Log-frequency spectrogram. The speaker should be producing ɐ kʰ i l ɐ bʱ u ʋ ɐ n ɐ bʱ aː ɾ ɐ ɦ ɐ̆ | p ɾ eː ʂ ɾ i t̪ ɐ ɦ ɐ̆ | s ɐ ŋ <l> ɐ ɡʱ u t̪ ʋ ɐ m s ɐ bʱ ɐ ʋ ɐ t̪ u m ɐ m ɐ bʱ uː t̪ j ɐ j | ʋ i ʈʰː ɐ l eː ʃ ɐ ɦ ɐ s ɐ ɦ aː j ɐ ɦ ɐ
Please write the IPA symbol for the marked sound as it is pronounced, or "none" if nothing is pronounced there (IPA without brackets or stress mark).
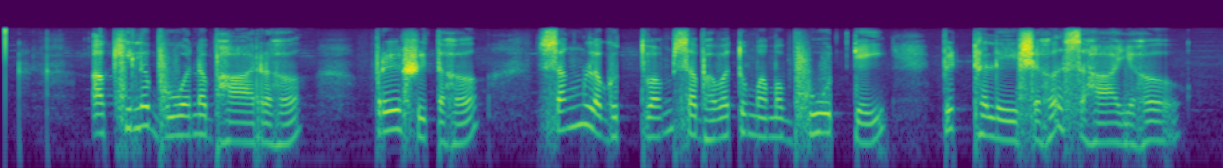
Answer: l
